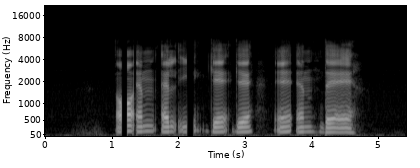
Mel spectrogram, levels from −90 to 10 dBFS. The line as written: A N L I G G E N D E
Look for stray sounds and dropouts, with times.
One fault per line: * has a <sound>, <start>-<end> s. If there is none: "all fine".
* has a dropout, 1.1-1.2 s
* has a dropout, 2.1-2.2 s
